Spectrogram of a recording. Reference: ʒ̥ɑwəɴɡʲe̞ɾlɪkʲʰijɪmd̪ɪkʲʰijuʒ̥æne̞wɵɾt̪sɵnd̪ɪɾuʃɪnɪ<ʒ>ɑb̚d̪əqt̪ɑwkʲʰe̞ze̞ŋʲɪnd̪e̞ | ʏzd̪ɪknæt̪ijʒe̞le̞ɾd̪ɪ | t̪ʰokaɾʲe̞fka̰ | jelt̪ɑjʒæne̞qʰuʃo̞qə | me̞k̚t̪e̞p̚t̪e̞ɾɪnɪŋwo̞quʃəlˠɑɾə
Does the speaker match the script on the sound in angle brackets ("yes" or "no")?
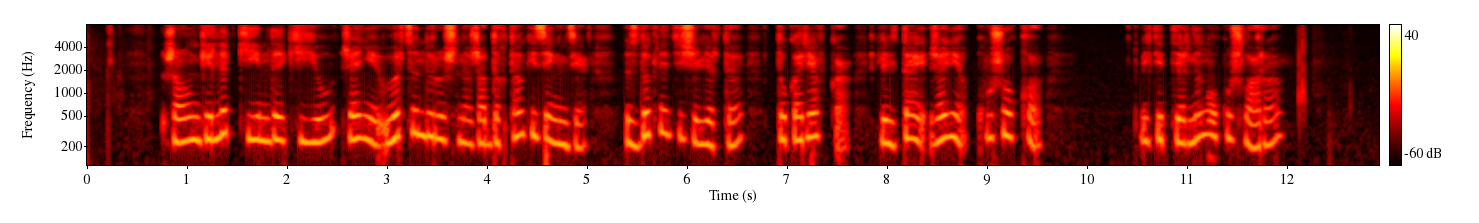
yes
